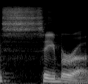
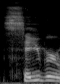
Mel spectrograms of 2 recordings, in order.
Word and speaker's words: Saber: saying it wrong like everyone's saying sabra sibera in the chat but like that's dumb it's saber with an a it literally makes her sound like mrs saber and i don't like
